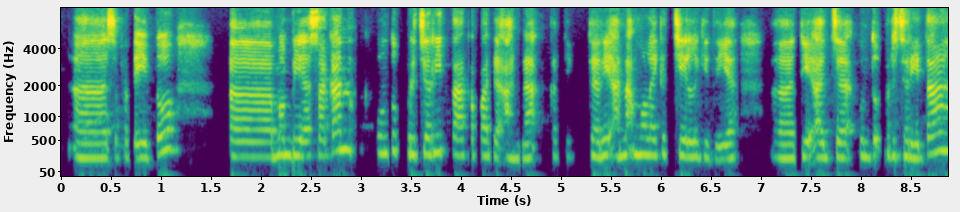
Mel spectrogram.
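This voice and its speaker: A woman giving a parenting webinar talk, explaining calmly with frequent fillers and tag questions. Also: fairly high pitch. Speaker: parenting speaker.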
